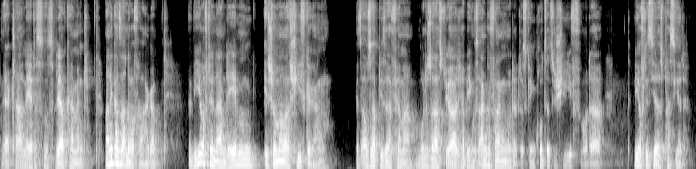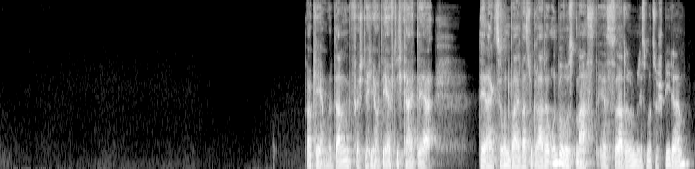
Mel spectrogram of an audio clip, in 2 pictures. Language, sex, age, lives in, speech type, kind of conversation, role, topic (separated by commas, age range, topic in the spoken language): German, male, 60-64, Germany, conversation, advice, advisor, Wie kann ich nach Rückschlägen schnell wieder Motivation finden und dranbleiben?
